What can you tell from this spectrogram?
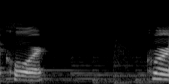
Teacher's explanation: core it has three silent letters because in a non-rhodic accent like australian english we don't pronounce the r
